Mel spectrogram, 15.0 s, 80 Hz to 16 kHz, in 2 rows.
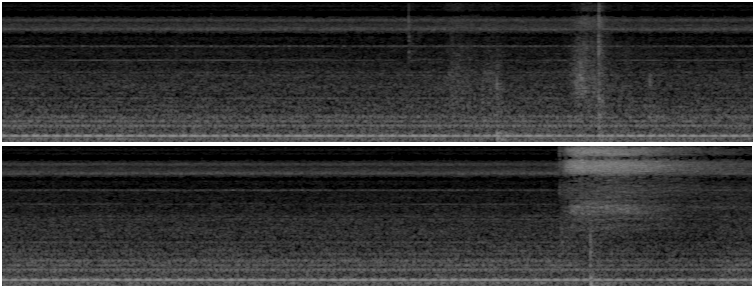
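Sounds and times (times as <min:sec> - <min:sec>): electrical hum: 0:00.0 - 0:15.0
welding arc hissing: 0:13.1 - 0:15.0.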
